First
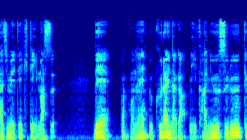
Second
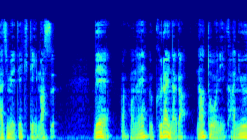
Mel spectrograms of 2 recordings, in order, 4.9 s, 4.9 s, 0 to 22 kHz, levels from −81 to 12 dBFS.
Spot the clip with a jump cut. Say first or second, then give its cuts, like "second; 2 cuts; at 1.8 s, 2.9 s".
first; 1 cut; at 3.8 s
